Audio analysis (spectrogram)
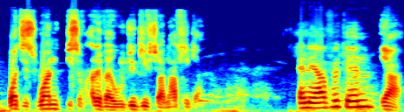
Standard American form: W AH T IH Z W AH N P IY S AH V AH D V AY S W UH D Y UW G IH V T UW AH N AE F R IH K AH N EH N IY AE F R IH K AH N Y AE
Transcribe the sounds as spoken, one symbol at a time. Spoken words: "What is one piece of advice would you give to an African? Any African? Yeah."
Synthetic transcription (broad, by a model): W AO T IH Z W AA N P IY S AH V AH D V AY W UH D Y UW G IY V T UW AH N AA F R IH K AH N EH N IY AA F R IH K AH N Y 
